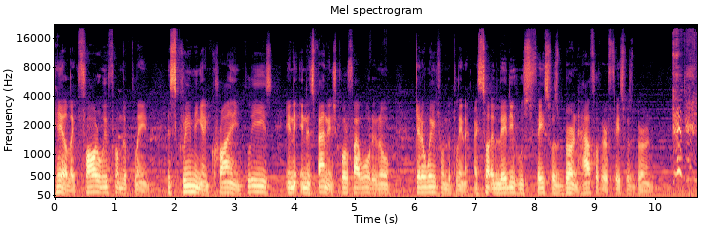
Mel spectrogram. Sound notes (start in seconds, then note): 4.9 man speaking Spanish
